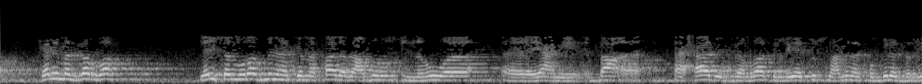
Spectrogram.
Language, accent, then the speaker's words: Arabic; Damietta, Damietta Governorate, Egypt; أو يعمل خشب زي عندنا في دمياط مثلا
